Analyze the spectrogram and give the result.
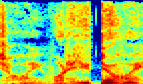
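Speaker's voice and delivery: soft, high, hushed whisper. Retelling what someone said on waking up at night: imitating a whisper. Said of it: "whispering to me".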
